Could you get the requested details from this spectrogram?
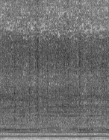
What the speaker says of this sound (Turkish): Şimdi blenderla geçiyorum.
